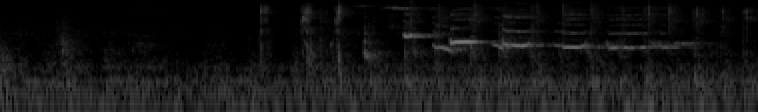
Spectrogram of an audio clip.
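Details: Rosie, a pet Chihuahua, lets out a short series of soft, thin whimpers that rise and then fall in long drawn-out whining tones, over a faint background hum and a few quiet clicks.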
